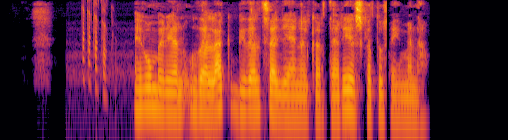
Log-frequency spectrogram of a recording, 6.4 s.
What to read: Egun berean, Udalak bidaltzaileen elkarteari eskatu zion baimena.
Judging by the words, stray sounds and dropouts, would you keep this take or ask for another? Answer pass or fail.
fail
